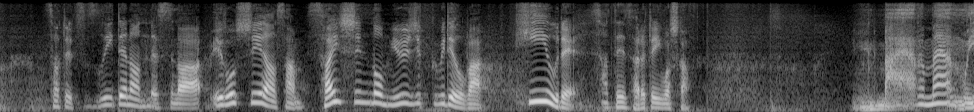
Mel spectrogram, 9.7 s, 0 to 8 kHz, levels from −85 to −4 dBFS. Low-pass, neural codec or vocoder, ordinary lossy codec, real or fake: 7.2 kHz; codec, 16 kHz, 0.5 kbps, X-Codec, HuBERT features, trained on LibriSpeech; none; fake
